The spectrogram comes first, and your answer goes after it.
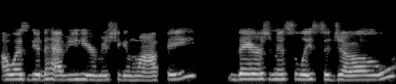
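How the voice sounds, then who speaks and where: A woman speaks with a Southern accent at a moderate pace. Her voice is fairly high. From US South, Arkansas. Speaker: true crime YouTuber. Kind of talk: live stream chat. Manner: halting, many fillers.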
